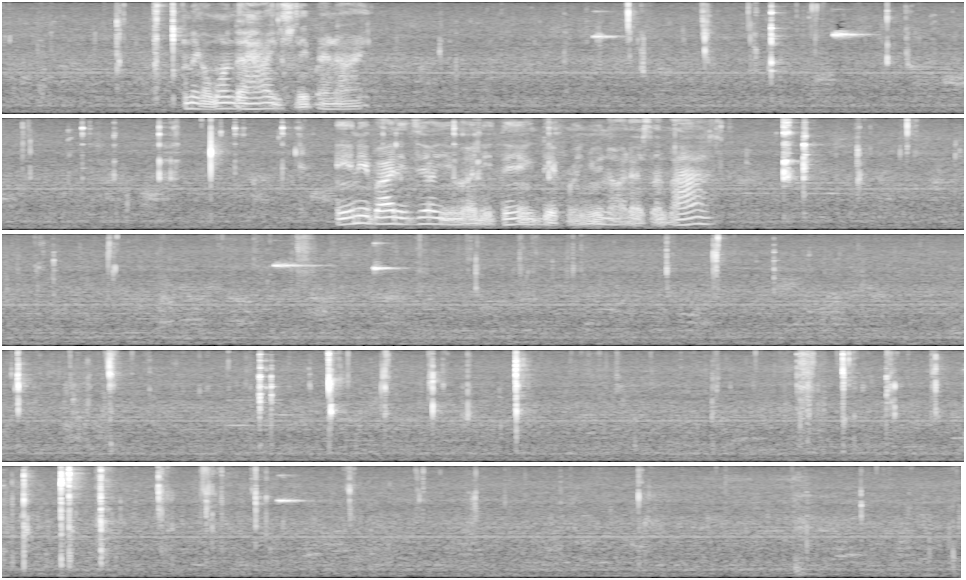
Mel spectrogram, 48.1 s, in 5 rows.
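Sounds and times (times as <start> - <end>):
wet chewing smacks and clicks: 5.6 - 8.2, 32.0 - 35.2, 35.9 - 41.3, 41.9 - 43.6.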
